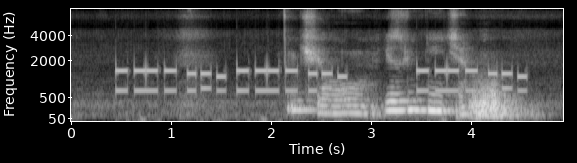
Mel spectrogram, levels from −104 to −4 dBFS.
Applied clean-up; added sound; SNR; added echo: none; Telephone; 5 dB; reverberation time 0.5 s.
